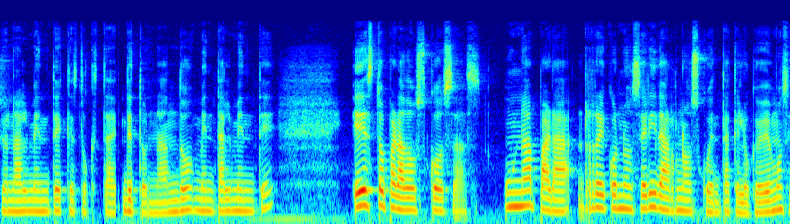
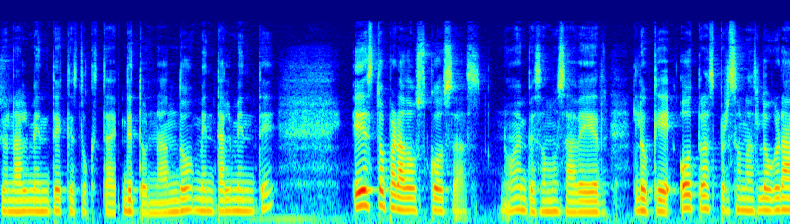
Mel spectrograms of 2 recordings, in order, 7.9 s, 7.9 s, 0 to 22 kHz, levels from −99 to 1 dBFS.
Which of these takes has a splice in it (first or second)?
second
